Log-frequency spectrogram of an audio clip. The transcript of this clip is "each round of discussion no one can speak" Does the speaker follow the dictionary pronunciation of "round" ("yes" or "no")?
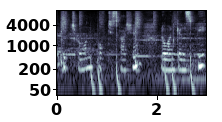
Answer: no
